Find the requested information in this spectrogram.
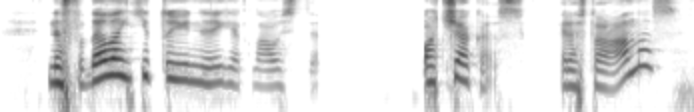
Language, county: Lithuanian, Klaipėda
